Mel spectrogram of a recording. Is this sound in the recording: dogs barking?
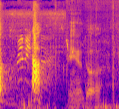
yes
